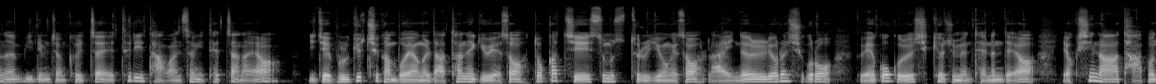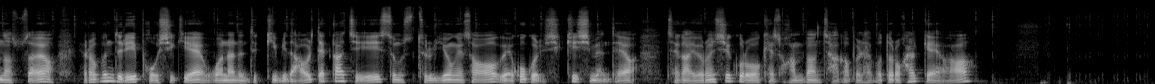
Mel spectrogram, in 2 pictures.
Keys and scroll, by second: 0.3 space, 21.7-23.1 typing.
